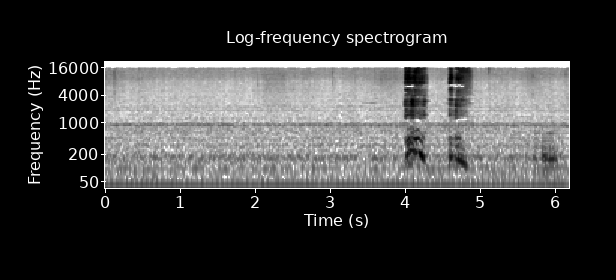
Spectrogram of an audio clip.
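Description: Steady low road and engine rumble inside a car's cabin, then a person coughs twice about four seconds in.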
